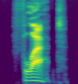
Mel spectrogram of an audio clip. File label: flat, British English pronunciation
